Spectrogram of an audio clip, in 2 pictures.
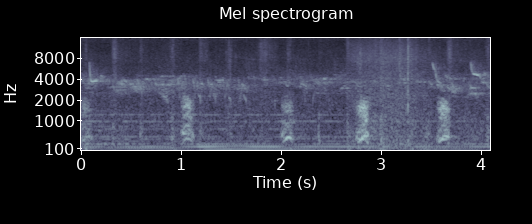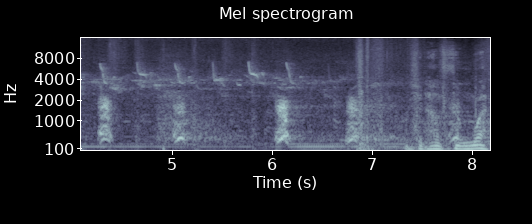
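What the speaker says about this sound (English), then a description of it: "What's that dog making such a fuss about?" Dog barking in the medieval video game Kingdom Come: Deliverance 2, a series of loud, sharp barks roughly once a second over game ambience, with a few whimpers and yips.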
